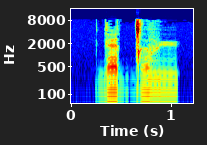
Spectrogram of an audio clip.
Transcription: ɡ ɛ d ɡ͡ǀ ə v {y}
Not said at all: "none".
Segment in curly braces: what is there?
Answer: y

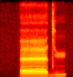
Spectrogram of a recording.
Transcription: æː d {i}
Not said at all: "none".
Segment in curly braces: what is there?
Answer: y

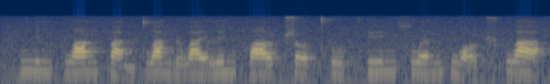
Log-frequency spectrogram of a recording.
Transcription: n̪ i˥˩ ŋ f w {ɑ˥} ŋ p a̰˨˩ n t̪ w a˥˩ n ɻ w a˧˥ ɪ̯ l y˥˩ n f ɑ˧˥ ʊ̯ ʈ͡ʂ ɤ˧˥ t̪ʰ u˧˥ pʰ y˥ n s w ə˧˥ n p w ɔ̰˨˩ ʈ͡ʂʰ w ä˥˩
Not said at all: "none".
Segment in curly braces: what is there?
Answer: ɑ˥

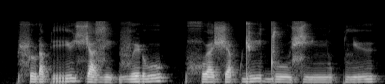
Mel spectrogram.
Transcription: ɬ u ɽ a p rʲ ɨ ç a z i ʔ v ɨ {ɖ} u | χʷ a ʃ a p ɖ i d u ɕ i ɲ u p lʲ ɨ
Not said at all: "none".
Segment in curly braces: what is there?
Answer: ɽ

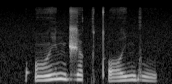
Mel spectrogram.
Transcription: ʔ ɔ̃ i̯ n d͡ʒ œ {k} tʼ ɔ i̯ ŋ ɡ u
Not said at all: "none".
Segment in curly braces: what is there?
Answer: k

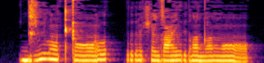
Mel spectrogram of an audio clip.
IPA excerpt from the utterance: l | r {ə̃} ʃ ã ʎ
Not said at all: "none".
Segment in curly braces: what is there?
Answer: ə̃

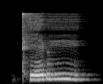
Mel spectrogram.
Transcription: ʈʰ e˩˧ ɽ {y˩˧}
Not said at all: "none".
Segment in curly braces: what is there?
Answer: y˩˧˩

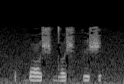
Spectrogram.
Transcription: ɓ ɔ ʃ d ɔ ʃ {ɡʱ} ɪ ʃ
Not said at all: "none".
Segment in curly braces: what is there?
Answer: k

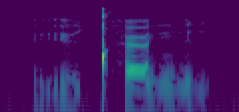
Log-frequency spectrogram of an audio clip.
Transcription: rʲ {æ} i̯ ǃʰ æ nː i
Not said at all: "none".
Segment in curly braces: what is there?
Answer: ɛ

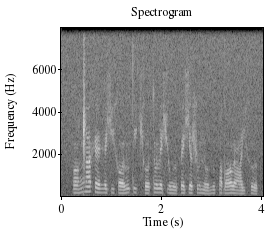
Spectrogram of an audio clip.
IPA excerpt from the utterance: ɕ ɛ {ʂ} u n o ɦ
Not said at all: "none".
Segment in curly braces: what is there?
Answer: ʂ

